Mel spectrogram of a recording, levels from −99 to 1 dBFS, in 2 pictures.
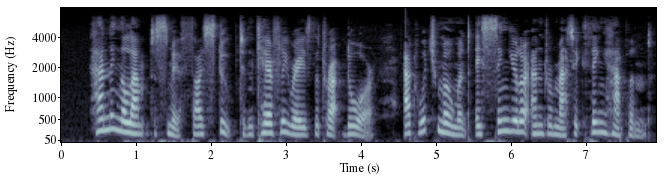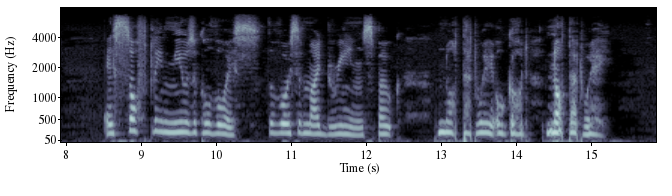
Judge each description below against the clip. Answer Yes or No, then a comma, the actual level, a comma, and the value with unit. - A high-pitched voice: Yes, high, 200 Hz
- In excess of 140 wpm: Yes, average, 150 wpm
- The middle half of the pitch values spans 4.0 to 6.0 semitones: No, average, 3.5 semitones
